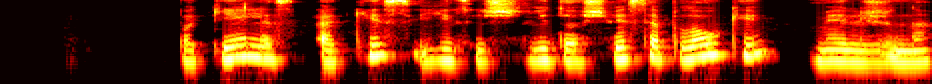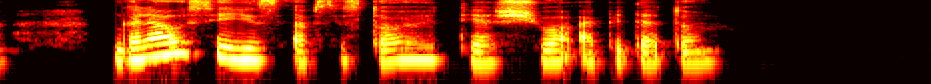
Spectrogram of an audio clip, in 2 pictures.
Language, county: Lithuanian, Panevėžys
